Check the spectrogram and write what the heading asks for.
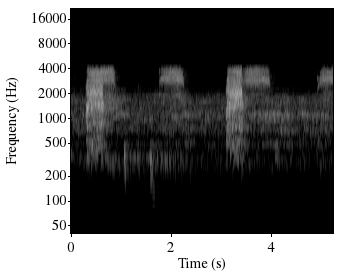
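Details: Owls at a nest on March 19, 2017, at evening feeding time as the male arrives with a mouse or rabbit for his mate and young. Four hoarse hissing bursts alternating loud and softer over faint background noise.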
